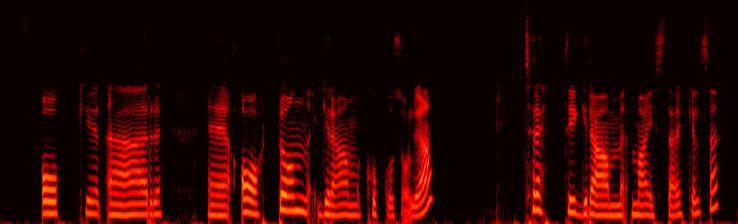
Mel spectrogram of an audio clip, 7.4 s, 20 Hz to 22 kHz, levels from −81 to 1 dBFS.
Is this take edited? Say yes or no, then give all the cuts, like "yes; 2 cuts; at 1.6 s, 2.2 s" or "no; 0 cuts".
yes; 1 cut; at 1.0 s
